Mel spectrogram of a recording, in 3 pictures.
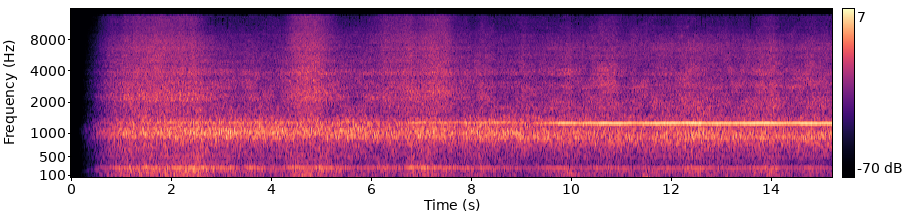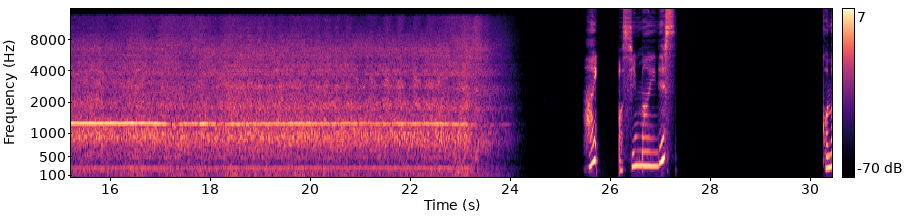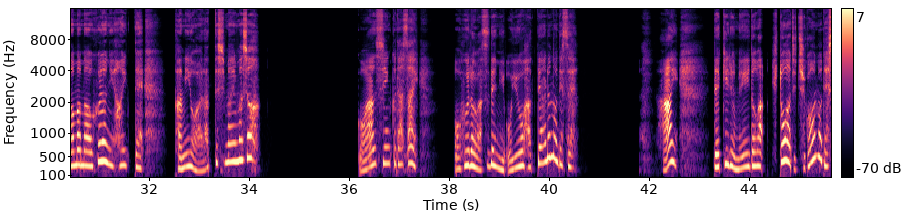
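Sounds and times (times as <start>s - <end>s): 
hair dryer blowing on a high setting: 0.3s - 24.2s
speech: 26.2s - 27.3s, 30.3s - 34.2s, 36.2s - 40.6s, 41.8s - 45.6s.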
